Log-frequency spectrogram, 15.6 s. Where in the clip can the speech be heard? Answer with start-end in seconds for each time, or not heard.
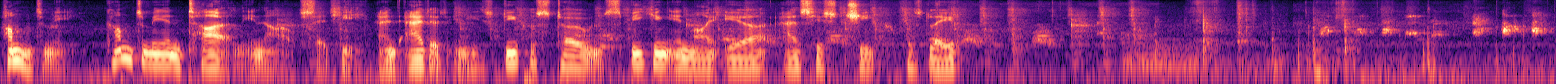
0.0-9.6.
